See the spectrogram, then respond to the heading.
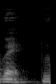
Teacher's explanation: ऊपर के दांत तथा निचला होठ उससे बोला जाता है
